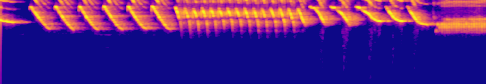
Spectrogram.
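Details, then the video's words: Canary song for training contest songbirds: quick descending whistled notes repeated about four per second, shifting into a rich rolling trill, then sharp clicking notes and a sustained buzzy tone. "NGEROL SEJALUR DURASI PANJANG..!"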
